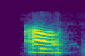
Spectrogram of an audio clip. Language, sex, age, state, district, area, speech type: Manipuri, female, 30-45, Manipur, Senapati, rural, conversation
